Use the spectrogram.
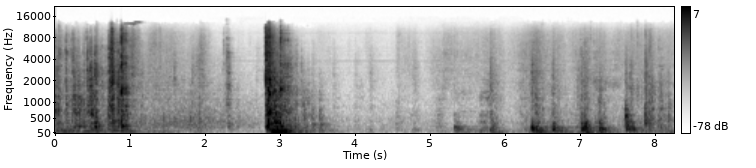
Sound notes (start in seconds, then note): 0.0 door opens; 2.8 door closes; 5.2 footsteps coming downstairs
